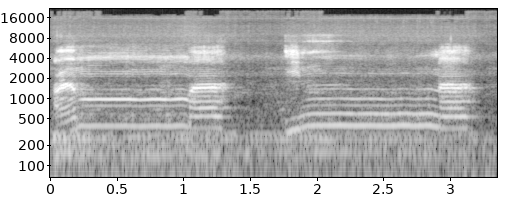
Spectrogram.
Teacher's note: Dari huruf mim dan nun. Kalau huruf mim dan nun maka itu dibaca ghunnah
